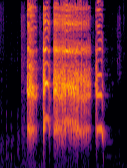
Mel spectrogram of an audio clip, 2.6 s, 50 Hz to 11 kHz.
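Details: Red junglefowl recorded February 13, 2025, crowing loudly in four harsh, broadband bursts: two short opening notes, a long drawn-out middle note of nearly a second, then a brief closing note, against a silent background.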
